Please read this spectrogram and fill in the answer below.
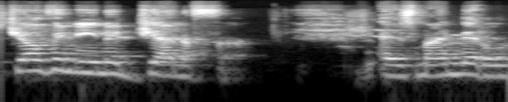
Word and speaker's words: Giovannina: uh hello actually it i'll let you in on a secret that really my name is jovannina jennifer is my middle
